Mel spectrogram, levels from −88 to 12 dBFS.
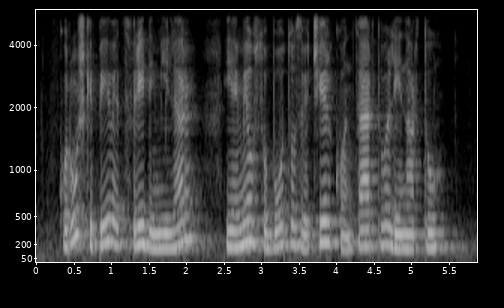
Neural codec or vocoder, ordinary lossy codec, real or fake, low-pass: none; none; real; 5.4 kHz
